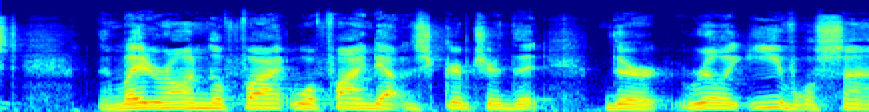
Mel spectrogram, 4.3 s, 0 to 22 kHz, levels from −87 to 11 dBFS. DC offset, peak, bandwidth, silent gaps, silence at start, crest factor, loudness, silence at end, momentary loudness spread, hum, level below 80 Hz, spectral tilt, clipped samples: under 0.1%; -4 dBFS; 14 kHz; none; 0 s; 18 dB; -21 LUFS; 0 s; 10 LU; none; -60 dBFS; -5 dB/octave; under 0.1%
